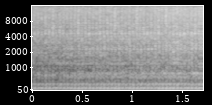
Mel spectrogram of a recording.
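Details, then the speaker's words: $300 Jetta, warm, after replacing a rusted-out resonator with a used one, clamps and muffler tape: steady, smooth, much quieter idle, no leak at the band, small leak further back; normal idle. "so much quieter than what you had is there any leak up there yeah but no leak at the band oh nice"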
